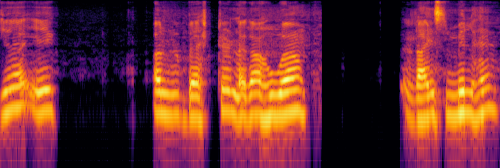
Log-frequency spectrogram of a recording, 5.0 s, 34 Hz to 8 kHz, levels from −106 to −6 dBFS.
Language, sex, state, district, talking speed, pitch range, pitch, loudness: Hindi, male, Uttar Pradesh, Gorakhpur, 95 wpm, 180-205 Hz, 190 Hz, -18 LUFS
